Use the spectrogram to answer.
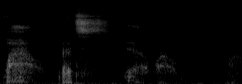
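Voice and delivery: barely audible, whispered wow; stunned whisper. Real, not acted. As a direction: trail into a hushed, unvoiced reaction. Stunned reaction to a disturbing search.

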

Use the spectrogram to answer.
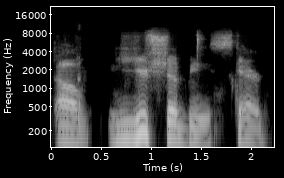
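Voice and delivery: ordinary talk

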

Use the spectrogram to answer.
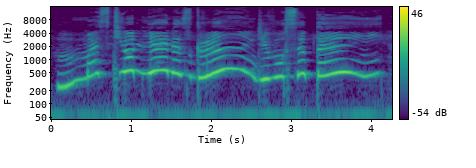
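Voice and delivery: put-on amazed girl. Girl marvelling at grandma's arms.

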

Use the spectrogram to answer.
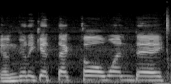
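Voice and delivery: wistful washed-up actor, lightly hammed; mock hopeful actor. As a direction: sigh out a dream of a comeback. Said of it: "He's like".

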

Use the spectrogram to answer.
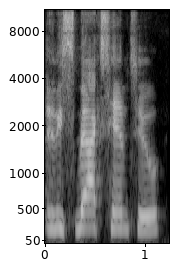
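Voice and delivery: ordinary delivery

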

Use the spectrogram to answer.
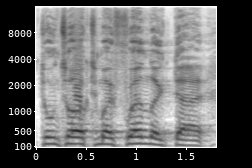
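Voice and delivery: hammed-up bar brawler warning. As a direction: play the burly lumberjack picking a fight. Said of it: "grabs Steven Seagal's arm and goes".

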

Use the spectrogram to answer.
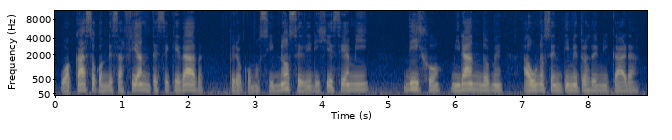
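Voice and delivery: ordinary delivery

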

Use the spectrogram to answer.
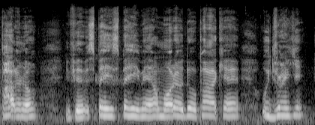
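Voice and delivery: put-on high-pitched drunk buddy voice; impression of buddy. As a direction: mimic your tipsy friend, pitched well up. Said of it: "Bro, you sound just like that".

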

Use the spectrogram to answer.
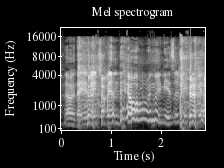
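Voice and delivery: laughing it off. Real, not acted. Laughs off partner's gigolo joke.

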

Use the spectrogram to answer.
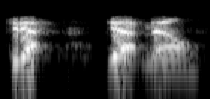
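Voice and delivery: shouting at the horse. A narrator's reading. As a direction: call out loud to the horse. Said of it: "I heard Grandfather shout".

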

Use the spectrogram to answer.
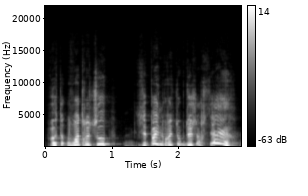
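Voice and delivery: put-on boy gasping with nose held; choked boy. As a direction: speak with nose pinched shut. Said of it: "en étouffant".

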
